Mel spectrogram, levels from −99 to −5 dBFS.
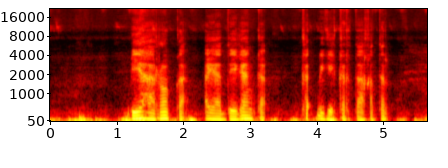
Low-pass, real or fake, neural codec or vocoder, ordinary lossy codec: none; fake; vocoder, 44.1 kHz, 128 mel bands, Pupu-Vocoder; none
